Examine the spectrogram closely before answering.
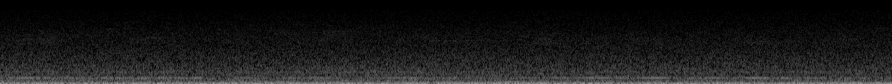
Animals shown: forest ambience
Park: Marsh-Billings-Rockefeller National Historical Park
